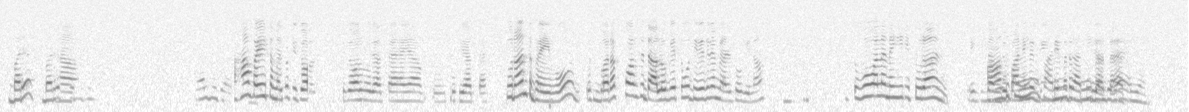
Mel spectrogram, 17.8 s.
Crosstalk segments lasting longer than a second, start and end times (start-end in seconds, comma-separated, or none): 14.9-17.0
